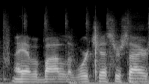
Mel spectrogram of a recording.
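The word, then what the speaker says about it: Worcestershire: The very first thing we do is we I have a bottle of Worchester sire sauce. That's how you say it.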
